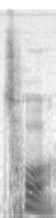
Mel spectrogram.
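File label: "cuo", Mandarin Chinese pinyin voice, fourth tone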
